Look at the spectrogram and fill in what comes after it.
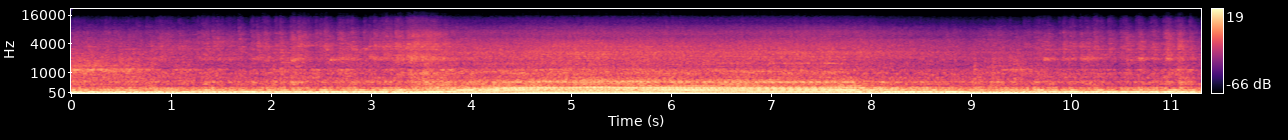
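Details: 1963 Chevrolet Bel Air V8, 4-speed, on jack stands after new flywheel, clutch, clutch fork and rod for clutch chatter: steady, low idle with a brief mild rise midway, no clunks or grinding; runs smoothly.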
